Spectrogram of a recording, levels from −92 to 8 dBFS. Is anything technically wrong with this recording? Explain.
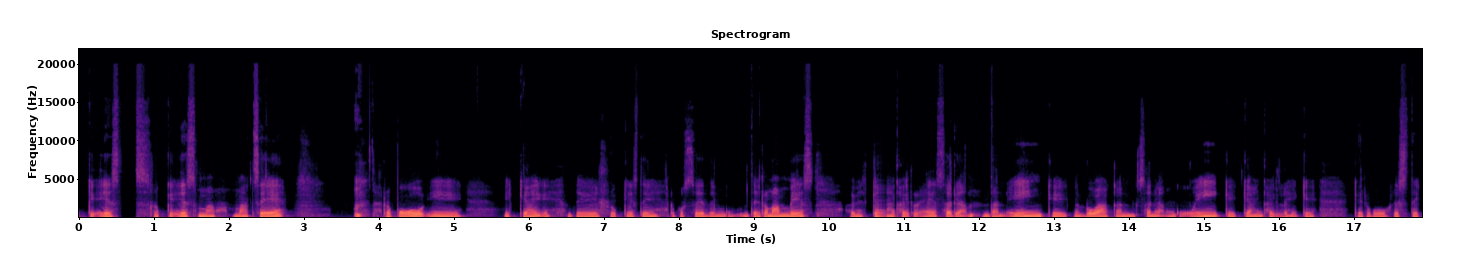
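Yes. This speech has four kinds of network playback fault, each heard twice, all pointing to a call path with an unsteady jitter buffer.

Call audio freeze at 0.51 to 0.79 s and 10.66 to 10.79 s. The speech stops and the last sound is stretched into a fading buzz. In the first case it dies to near silence for about 170 ms of the 253 ms gap. The second, 112 ms long, never goes fully quiet. Speech then resumes exactly where it left off. The likely cause is late packets draining the buffer while the receiver filled in.

Skip ahead at 1.03 to 1.06 s and 10.87 to 10.90 s. Here the opposite happens: the speech lurches forward, with around 70 ms of sound gone and the two sides butted together over a join of only 5 to 9 ms. A stretch of audio was dropped, on the way or by an overflowing buffer, while later audio was already waiting, which clips a fragment out of the speech.

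Jitter buffer slow-down at 1.34 to 2.13 s and 11.16 to 11.61 s. The speech drags to about 94% and then 91% of normal speed while the pitch stays put. Sounds are drawn out. The receiver rebuilt its reserve by repeating single pitch periods and slivers of pauses, adding roughly 50 ms each time.

Jitter buffer speed-up at 6.53 to 9.53 s and 16.33 to 17.90 s. The delivery becomes hurried, at about 108% and then 106% speed, again without a pitch change. With too much audio queued, the receiver trimmed short pitch-period pieces in quick succession, cutting roughly 300 ms in the longer stretch and about 100 ms near the end.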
